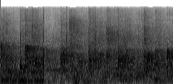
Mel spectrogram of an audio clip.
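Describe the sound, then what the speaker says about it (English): An audience at a lecture gives a round of applause: steady, dense clapping from many hands that holds for a couple of seconds, close and fairly loud. "Round of applause, please."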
